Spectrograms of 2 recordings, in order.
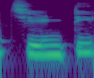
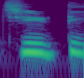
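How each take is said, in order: First: The first vowel is short and plain. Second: The first vowel is long and nasal. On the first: The speaker calls it wrong. "मी चिंटी-चिंटी म्हणत होते" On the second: The speaker calls it right. "Ma'am वो चींटी है"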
